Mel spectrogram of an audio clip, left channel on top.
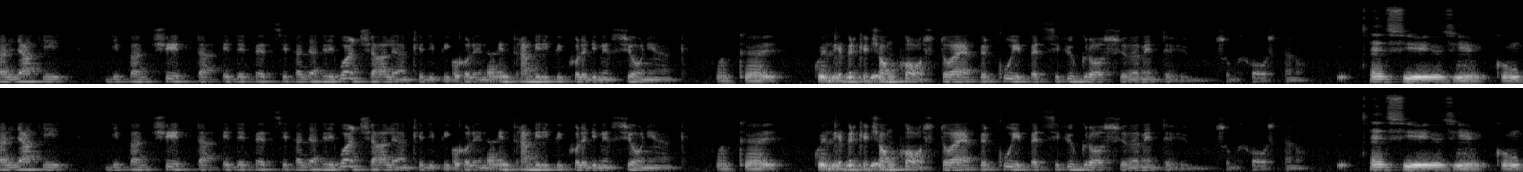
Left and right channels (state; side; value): identical; both; correlation 1.00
